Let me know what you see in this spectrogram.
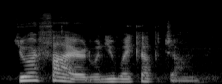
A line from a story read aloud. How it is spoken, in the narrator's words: she said in a clear, melodic voice, with only the slightest hint of an Oran accent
